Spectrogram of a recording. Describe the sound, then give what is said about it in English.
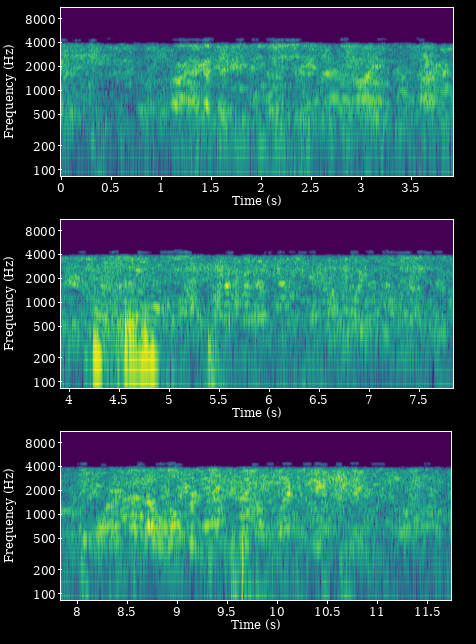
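Background chatter from a call center or office work area, picked up by a pocket-dialed phone and left as a voicemail. Overlapping voices blur into a steady murmur, narrow and muffled like a phone line, with a few soft knocks. “So that was nice to have a random pocket dial in, and it sounded like, I don't know, a call center, work area”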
